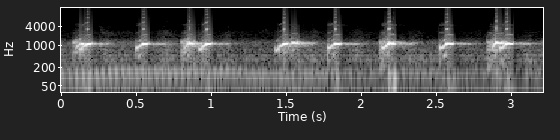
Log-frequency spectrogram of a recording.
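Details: Male White-breasted waterhen giving daytime calls, captured live with a fixed camera: clear series of eight short, sharply rising croaked notes at fairly even spacing, about three per second, with a low hum early on.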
